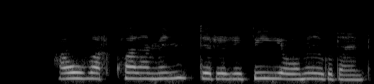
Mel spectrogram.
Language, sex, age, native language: Icelandic, female, 12, Icelandic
